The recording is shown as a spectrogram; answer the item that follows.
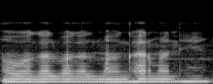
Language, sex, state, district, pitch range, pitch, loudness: Chhattisgarhi, male, Chhattisgarh, Raigarh, 125-130 Hz, 125 Hz, -17 LUFS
